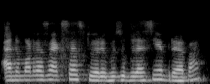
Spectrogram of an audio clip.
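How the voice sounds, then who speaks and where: An Indonesian woman runs an interactive online accounting lesson, calling on students by name, repeating key points and prompting them. Her mid-range voice is steady, a little mellow and rapid-fire. The audio is muffled and lo-fi with background noise.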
